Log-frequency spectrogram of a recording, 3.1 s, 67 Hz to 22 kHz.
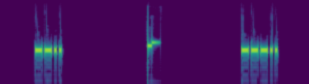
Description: Morse code, heard as a keyed tone, about 48 wpm, 700 Hz. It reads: Z 8
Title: Single Letter-Number Alt 50wpm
